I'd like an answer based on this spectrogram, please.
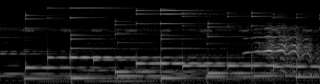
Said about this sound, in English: Who is that? That's a horse. Horse. Horse starts with H.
